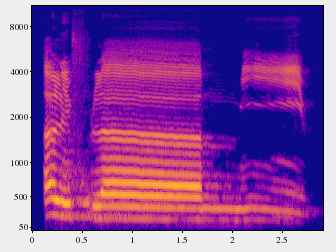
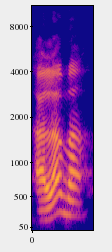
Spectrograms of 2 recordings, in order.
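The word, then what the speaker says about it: الم: Jadi kita bacanya bukan alam tapi alif. Lam mim satu-satu kita baca ya. Alif 1, lam 1, mim mim 1.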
